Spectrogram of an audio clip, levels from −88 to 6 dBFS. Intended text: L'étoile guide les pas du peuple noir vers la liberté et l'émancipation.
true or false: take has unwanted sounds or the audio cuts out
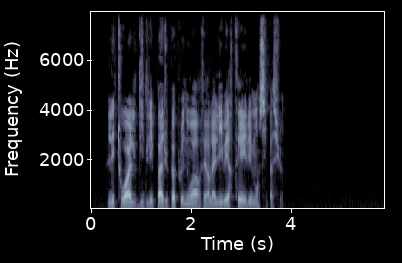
false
